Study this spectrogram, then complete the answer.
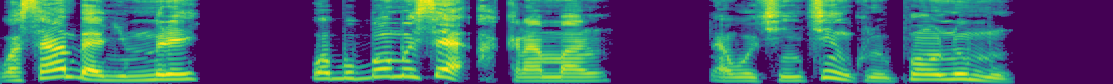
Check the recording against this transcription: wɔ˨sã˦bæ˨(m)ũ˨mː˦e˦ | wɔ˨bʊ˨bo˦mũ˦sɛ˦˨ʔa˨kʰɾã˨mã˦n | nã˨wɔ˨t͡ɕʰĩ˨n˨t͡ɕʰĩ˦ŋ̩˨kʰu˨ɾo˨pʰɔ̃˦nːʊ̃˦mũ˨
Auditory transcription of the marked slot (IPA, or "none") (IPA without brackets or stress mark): ɲ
